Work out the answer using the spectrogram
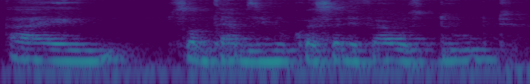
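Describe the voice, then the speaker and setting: Man, pastor, candid halting interview talk, very dark mellow tone, roomy distant sound. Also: fairly high pitch, flat delivery. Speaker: pastor and gospel singer.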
